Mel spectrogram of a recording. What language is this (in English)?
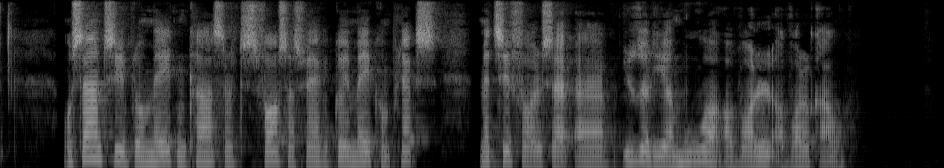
Danish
